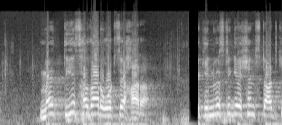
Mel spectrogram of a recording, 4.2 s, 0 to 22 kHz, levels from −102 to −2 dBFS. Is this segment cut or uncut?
cut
